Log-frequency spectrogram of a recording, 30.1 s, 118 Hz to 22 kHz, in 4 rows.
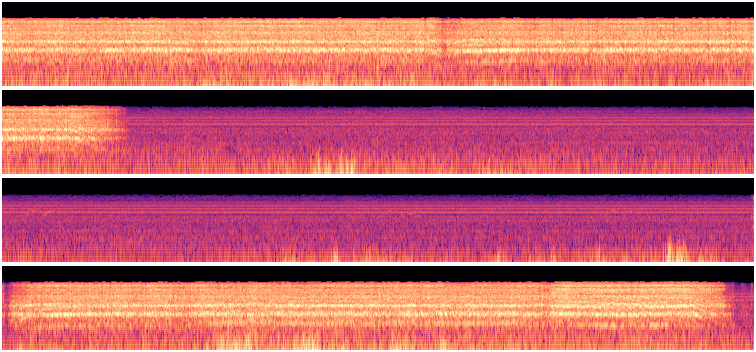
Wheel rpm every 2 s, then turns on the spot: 160, 160, 150, 160, 40, 0, 0, 0, 0, 0, 0, 80, 160, 160, 140.
none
